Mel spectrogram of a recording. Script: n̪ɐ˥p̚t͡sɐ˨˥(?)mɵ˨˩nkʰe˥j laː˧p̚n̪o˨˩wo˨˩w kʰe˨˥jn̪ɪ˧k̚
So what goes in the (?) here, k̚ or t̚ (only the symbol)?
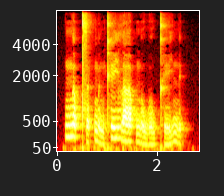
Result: k̚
